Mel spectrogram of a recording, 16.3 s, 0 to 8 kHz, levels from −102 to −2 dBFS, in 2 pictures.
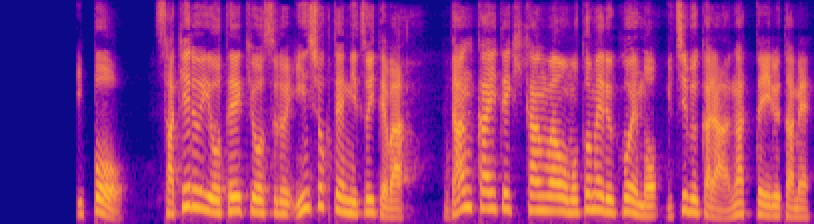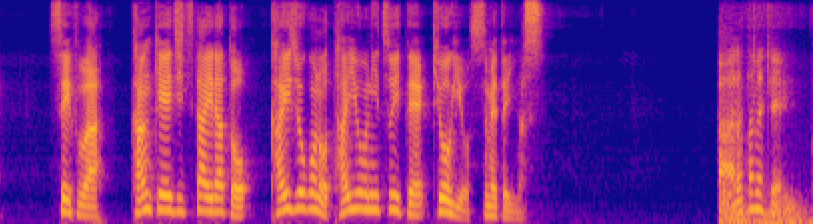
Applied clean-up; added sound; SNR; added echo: neural mask model DeepFilterNet 3.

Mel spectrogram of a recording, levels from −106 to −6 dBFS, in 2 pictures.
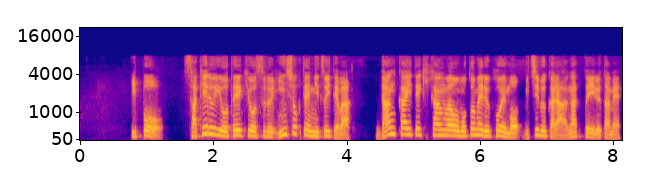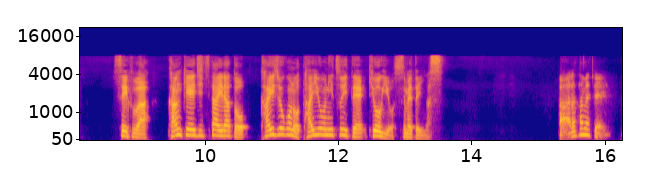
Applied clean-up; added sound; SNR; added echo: neural mask model Resemble Enhance denoiser.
